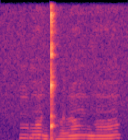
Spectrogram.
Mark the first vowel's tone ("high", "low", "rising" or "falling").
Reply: falling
